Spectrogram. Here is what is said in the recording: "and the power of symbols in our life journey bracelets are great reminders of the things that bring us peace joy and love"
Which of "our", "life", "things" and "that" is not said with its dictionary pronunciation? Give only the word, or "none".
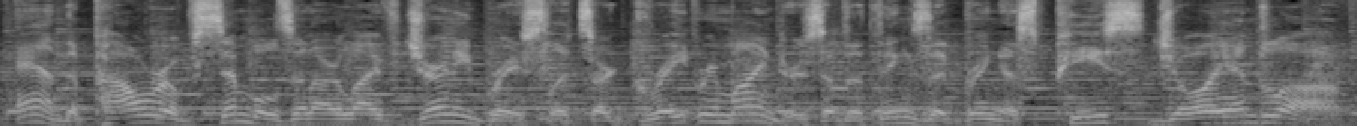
none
